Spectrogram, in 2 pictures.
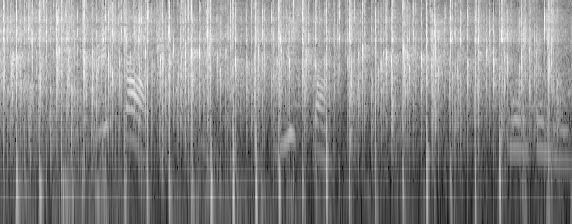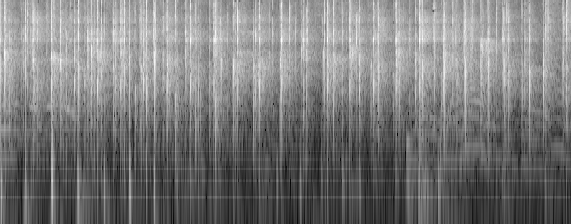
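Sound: class applauding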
